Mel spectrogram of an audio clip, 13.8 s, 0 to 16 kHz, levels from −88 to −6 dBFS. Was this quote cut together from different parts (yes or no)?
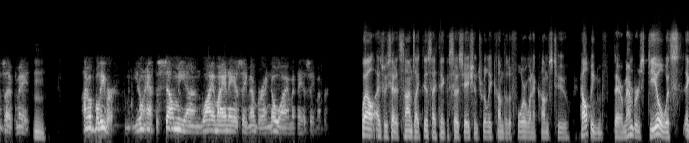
no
